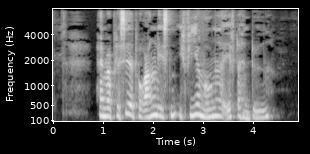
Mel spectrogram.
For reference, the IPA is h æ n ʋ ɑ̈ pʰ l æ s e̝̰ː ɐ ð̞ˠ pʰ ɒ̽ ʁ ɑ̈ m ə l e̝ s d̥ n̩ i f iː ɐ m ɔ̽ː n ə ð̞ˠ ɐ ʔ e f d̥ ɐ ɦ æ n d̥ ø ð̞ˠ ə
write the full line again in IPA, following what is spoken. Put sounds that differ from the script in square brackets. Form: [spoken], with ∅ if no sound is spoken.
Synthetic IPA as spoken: h æ n ʋ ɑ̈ pʰ l æ s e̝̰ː ɐ ð̞ˠ pʰ ɒ̽ ʁ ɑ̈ [ŋ] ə l e̝ s d̥ n̩ i f iː ɐ m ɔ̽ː n ə ð̞ˠ ɐ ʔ e f d̥ ɐ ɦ æ n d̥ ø ð̞ˠ ə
